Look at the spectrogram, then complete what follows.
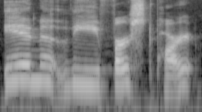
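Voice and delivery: usual speaking voice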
